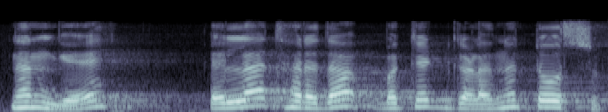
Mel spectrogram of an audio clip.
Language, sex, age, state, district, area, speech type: Kannada, male, 30-45, Karnataka, Bangalore Rural, rural, read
